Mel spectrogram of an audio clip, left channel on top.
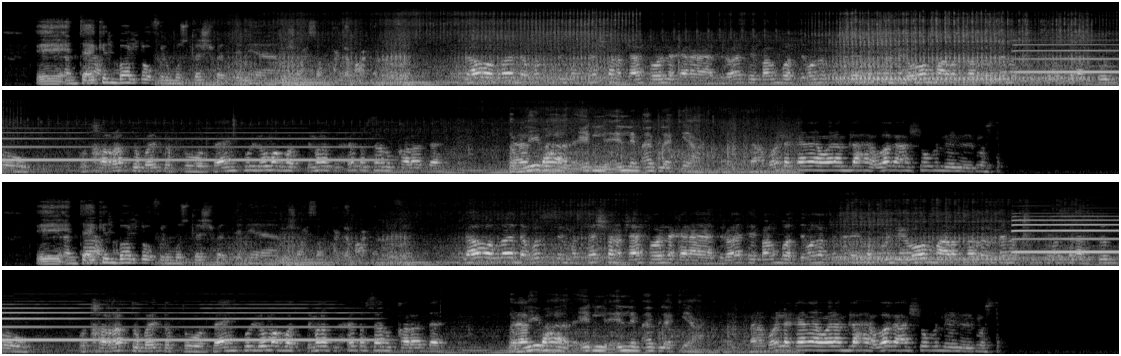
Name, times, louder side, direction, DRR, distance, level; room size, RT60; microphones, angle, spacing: voice 1, 0.0-4.1 16.2-18.2, equal, 25° left, 0.5 m, -28 dB
voice 2, 0.6-1.0 4.6-11.5 11.9-15.6 16.2-16.7 18.6-21.1, right 2 dB, 45° right, 0.8 m, -24 dB
sound 1, 1.5-19.2, left 5 dB, 80° left, 0.4 m, -33 dB
Wind instrument woodwind instrument, 10.1-15.1, right 4 dB, 85° right, 0.4 m, -24 dB
2.7 x 2.5 x 2.7 m
head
